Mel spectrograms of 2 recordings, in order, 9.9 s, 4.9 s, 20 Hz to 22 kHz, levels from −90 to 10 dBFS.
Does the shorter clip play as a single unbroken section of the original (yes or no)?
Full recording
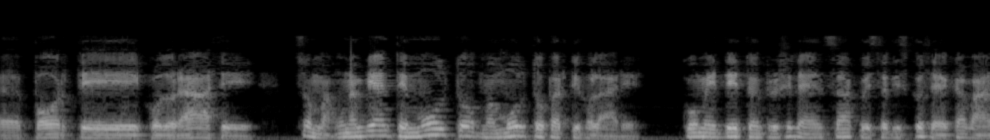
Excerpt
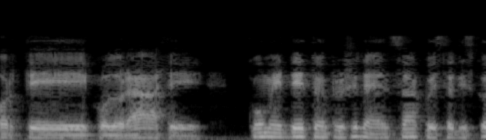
no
